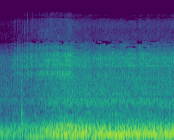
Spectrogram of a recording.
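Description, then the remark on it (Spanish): A car engine rumbles deep, swelling in loudness early on and then holding at a steady, throaty roar with no voices present. “Salen todos carros y no hay señores, porque viene la máquina.”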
